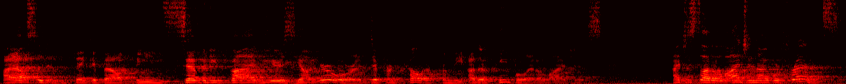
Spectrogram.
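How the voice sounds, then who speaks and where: A man playing an earnest, observant young boy in a measured storybook reading. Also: fairly high pitch, animated, recorded from a distance, lightly acted. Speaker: reader in a dramatic story reading. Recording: echoey hall from afar, faint hiss.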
